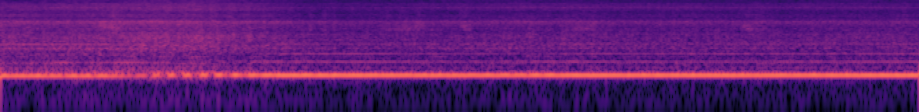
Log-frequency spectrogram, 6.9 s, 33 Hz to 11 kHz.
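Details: Holzmann ED400FD lathe at 600 rpm with automatic feed, turning bar down toward 24.85 mm diameter: steady ringing mid-pitched tone, briefly wavering and buzzing early on. Chatter because the workpiece is clamped with long overhang, tailstock centre remedy mentioned.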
